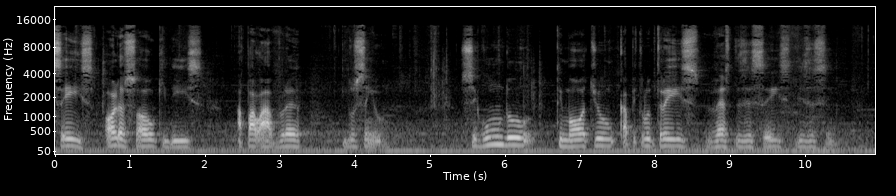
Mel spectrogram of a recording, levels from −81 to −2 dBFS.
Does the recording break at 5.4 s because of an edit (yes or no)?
no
